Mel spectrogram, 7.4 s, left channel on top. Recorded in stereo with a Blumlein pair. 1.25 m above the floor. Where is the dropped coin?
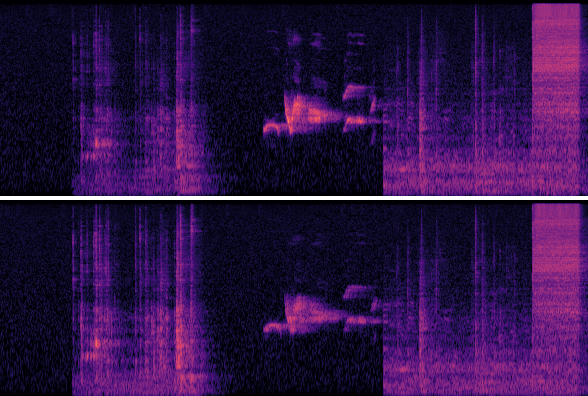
70° right, 1.7 m.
